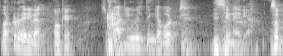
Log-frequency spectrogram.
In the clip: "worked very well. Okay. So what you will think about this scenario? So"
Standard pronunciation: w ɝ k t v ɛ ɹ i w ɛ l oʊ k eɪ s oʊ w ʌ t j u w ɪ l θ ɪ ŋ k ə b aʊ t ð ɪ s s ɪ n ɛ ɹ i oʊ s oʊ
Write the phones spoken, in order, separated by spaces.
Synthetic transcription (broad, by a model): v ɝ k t v ɛ ɹ i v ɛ l oʊ k eɪ s oʊ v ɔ t j u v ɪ l t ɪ ŋ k ə b aʊ t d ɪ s s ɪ n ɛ ɹ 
